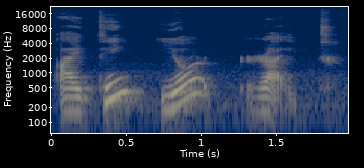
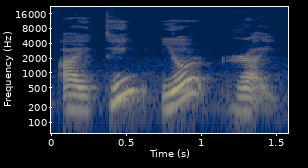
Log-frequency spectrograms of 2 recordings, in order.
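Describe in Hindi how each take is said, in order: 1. 'You' और 'are' एक ही अक्षर में जुड़कर बोले जाते हैं। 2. 'You' और 'are' एक ही अक्षर में जुड़कर बोले जाते हैं।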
